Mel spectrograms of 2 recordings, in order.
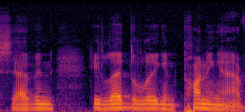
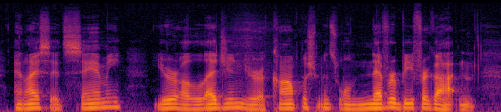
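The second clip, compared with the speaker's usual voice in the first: ordinary talk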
